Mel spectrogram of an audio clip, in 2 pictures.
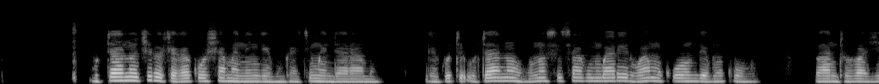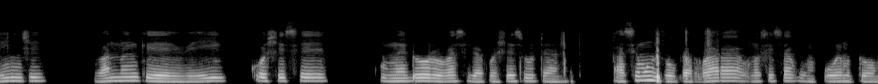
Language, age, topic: Ndau, 25-35, health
